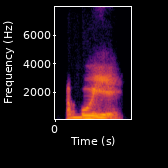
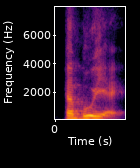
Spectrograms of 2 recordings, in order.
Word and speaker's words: Kabuye: So, and Stephen, the correct pronunciation of your last name is Kabuye. Kabuye.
